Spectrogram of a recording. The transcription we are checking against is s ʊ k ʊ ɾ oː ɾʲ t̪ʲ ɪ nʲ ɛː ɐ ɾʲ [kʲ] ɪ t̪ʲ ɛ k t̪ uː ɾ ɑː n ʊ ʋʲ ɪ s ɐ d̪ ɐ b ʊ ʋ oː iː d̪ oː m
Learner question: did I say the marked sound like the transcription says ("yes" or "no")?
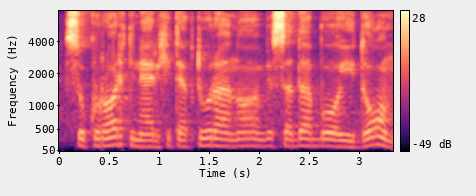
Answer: no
